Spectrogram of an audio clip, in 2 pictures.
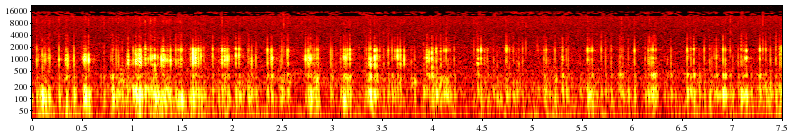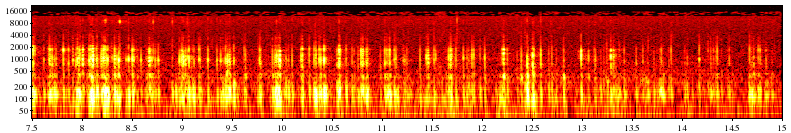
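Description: Long nails scratch and tap across the soft bristles of a round, flat, blue solid silicone scrubber lying on black fur. The result is a dense, continuous stream of soft, muffled scratching with a low rumbling character and a mid-range rasp that swells and fades in waves.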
